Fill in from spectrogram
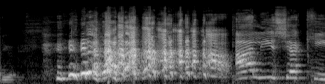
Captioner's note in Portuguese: risos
